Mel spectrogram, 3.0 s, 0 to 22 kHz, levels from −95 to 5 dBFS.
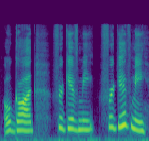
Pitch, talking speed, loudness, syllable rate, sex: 245 Hz, 80 wpm, -16 LUFS, 4.2 syllables/s, female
